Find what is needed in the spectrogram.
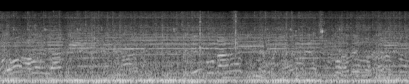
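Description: Portable fire pump's engine running steadily at a constant pitch, with men's voices calling out briefly near the start and again about halfway.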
